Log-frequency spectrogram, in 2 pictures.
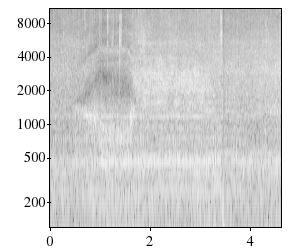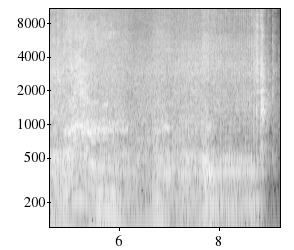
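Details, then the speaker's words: Homelite leaf blower, new fuel lines and redone carburetor, runs good then dies then stumbles: small two-stroke running slightly rich at steady pitch, wavering and sagging a few times before stalling completely. "huh everything looks okay but she just stalled completely"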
